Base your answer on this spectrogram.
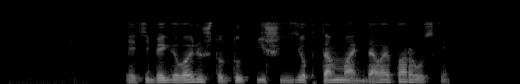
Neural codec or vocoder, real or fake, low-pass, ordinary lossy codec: none; real; 7.2 kHz; none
